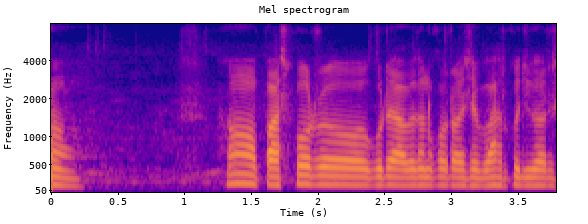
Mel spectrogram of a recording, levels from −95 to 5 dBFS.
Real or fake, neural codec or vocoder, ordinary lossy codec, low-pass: real; none; none; none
